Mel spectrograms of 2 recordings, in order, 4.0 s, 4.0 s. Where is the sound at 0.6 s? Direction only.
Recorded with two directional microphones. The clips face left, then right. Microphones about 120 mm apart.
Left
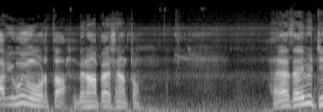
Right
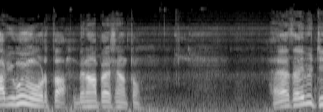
25° right (ahead or behind).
